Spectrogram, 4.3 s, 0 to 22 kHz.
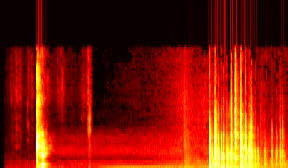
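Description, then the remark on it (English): A sharp knock, then a small tap, followed after a pause by a loud rattle of five dice being re-rolled, tumbling and clattering across a hard surface for about a second. “I'm re-rolling those 5 dice, which are for a total of 7.”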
